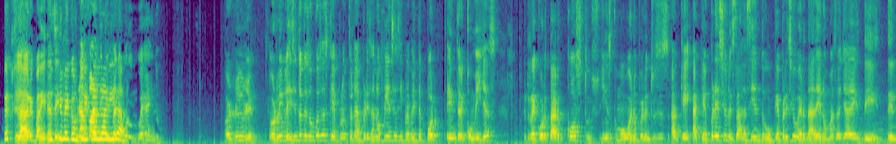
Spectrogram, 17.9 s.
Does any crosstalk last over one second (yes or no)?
yes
